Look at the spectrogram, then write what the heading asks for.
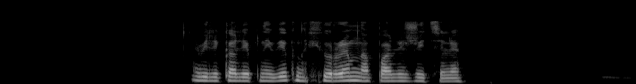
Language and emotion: Russian, neutral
